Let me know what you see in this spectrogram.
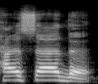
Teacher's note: دال کو یہاں پر ہم ساکن بنا کر پڑھیں گے آیت کرنے کی صورت میں، دال ساکن ہوگا تو دال اگر جزم ہوگا تو دال کے اندر قلقلہ بھی ہوگا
